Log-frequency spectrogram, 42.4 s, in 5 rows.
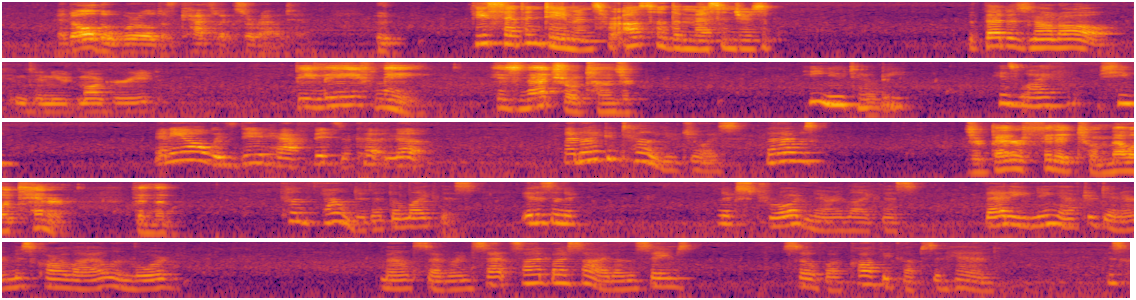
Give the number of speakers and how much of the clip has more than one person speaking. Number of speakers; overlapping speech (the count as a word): seven, no overlap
